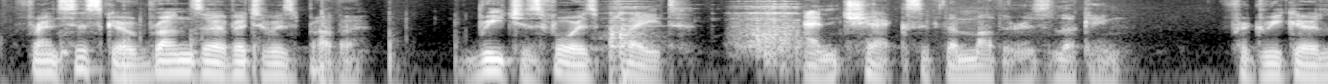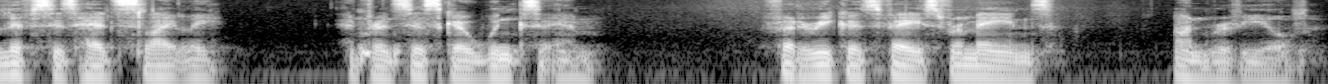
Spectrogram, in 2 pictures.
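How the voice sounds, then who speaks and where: A man's voice: a bass voice, normal speed, a little mellow, slight background noise. A man reading screen directions aloud as scripted narration for a screenplay.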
